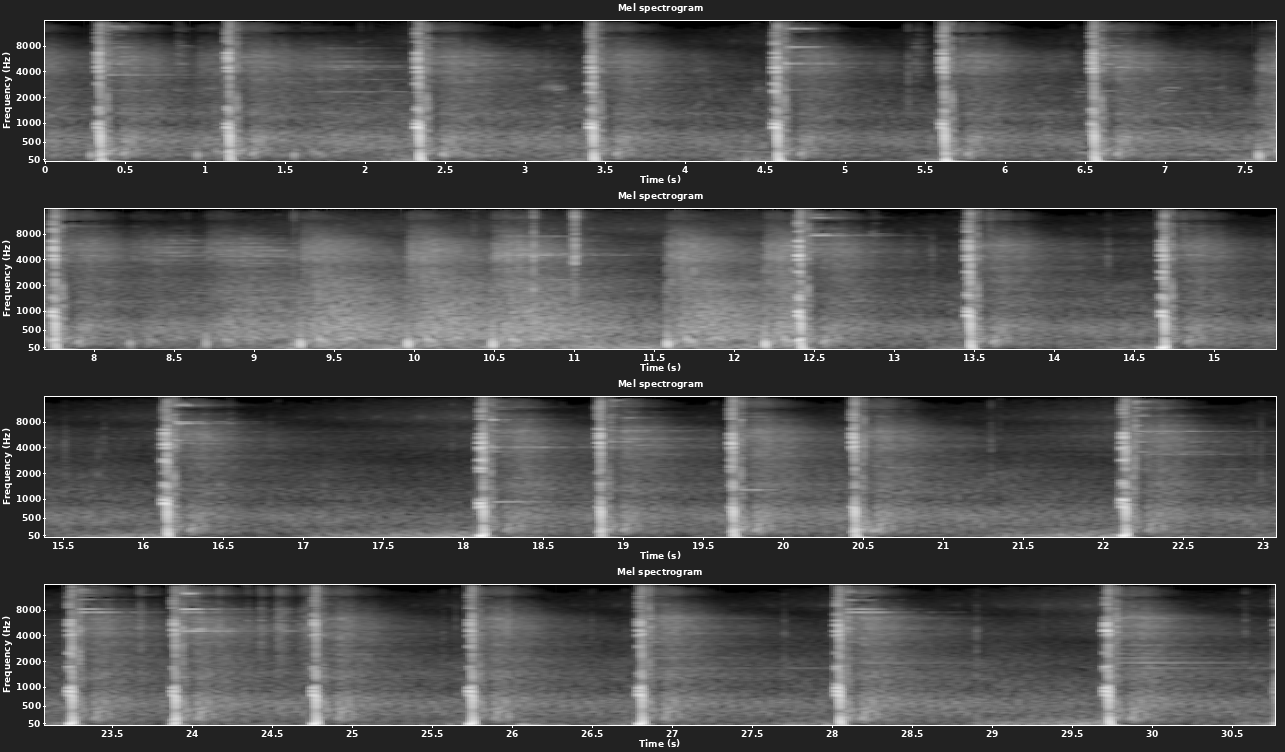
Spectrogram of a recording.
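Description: Handgun firing a long, steady string of shots at steel plate targets, roughly one shot a second, coming a little quicker in the second half.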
